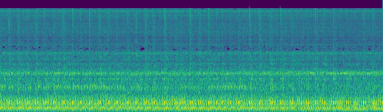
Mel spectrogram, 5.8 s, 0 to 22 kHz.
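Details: ČZ 125 type 453 motorcycle, first start after engine overhaul: steady even two-stroke burble with crisp regular beat at idle, no knocks or misses, running cleanly.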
